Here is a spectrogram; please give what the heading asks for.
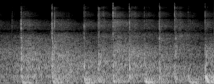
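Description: Tap shoes strike a hard floor in a quick, uneven rhythm, with sharp bright clicks and a few heavier heel thuds, fairly loud and with no voices.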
